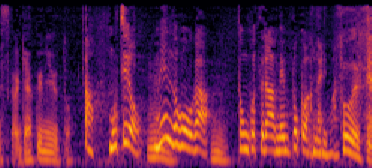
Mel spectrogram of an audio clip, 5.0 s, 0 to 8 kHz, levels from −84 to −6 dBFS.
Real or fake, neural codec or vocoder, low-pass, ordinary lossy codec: real; none; 7.2 kHz; MP3, 32 kbps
